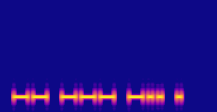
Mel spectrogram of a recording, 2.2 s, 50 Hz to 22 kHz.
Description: Morse code, heard as a keyed tone, about 25 wpm, 600 Hz. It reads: MODE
